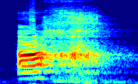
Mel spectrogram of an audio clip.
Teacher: खा को हलक के ऊपर वाले हिस्से से अदा करना है।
